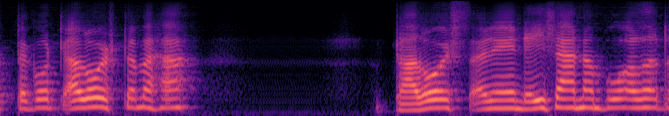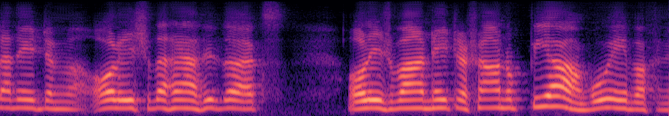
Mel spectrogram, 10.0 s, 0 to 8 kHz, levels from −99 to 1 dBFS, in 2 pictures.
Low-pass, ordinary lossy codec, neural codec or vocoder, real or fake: none; none; codec, 16 kHz, about 1 kbps, DyCAST, with the encoder's durations; fake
